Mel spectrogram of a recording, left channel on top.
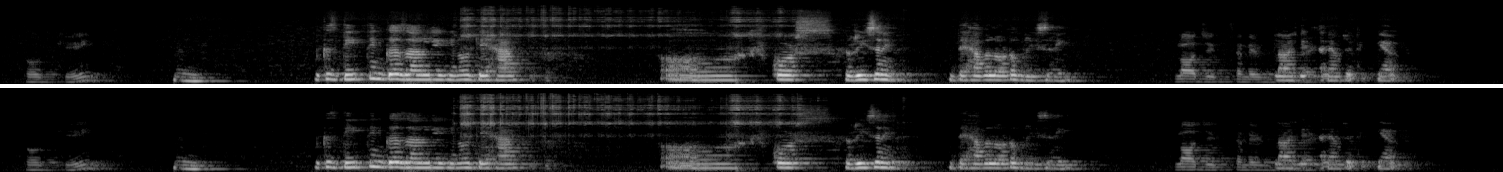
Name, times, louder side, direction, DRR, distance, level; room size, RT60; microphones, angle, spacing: voice 1, 0.3-1.0 6.8-7.1 11.7-13.2, left 3 dB, 40° left, 3.0 m, -41 dB
voice 2, 1.7-2.1 3.1-5.6 6.6-9.1 9.5-10.7 12.7-14.0, left 3 dB, 85° left, 1.3 m, -24 dB
sound 1, 4.5-8.3 8.9-9.1, right 5 dB, 25° right, 1.4 m, -39 dB
28.5 x 13.0 x 8.4 m
head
